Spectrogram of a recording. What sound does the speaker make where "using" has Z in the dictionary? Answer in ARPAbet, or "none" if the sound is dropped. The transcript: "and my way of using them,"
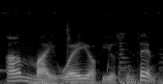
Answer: S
